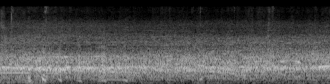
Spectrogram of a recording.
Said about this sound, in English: The crowd. Married men and their wives all chanting.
